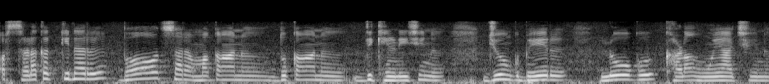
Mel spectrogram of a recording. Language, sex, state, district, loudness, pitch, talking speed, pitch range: Garhwali, female, Uttarakhand, Tehri Garhwal, -14 LUFS, 205 Hz, 115 wpm, 185-225 Hz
